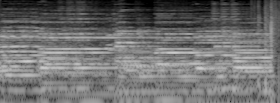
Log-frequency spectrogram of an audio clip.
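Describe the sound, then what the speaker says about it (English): Small notification bell ringing, a clear tonal bell chime sustaining and fading over a few seconds, alone with no voices. "ring this small notification bell to join us on the bright side of life"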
